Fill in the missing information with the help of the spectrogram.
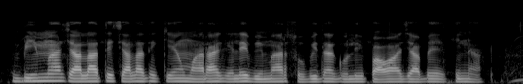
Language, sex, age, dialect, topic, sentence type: Bengali, male, <18, Western, banking, question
